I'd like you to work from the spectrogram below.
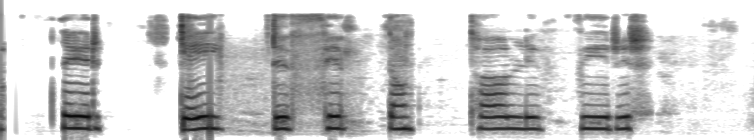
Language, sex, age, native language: Icelandic, female, 8, Icelandic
